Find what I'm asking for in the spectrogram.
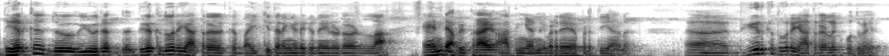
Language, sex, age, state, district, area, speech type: Malayalam, male, 18-30, Kerala, Kottayam, rural, spontaneous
